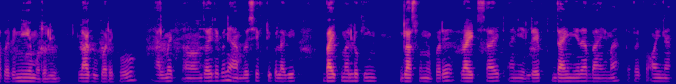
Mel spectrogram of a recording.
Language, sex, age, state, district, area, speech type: Nepali, male, 30-45, West Bengal, Kalimpong, rural, spontaneous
